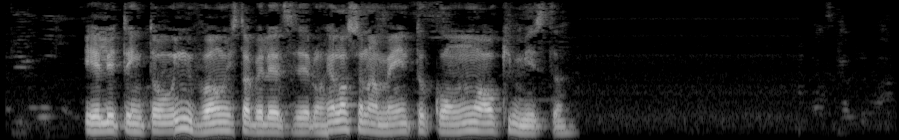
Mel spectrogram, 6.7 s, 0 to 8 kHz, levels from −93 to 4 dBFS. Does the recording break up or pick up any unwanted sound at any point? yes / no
no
